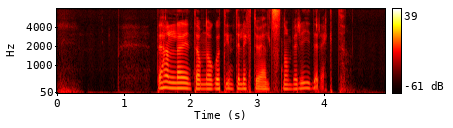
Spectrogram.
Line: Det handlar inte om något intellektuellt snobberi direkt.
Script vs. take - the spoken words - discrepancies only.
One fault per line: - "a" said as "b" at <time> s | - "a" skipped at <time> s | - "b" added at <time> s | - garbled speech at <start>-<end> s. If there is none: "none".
none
